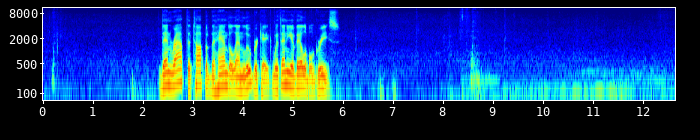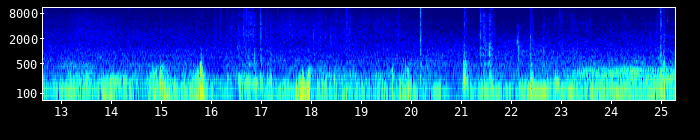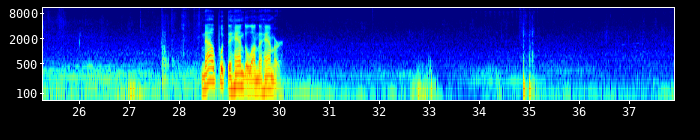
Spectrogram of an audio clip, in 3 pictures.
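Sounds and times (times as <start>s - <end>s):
quiet handling sounds: 6.0s - 28.5s.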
